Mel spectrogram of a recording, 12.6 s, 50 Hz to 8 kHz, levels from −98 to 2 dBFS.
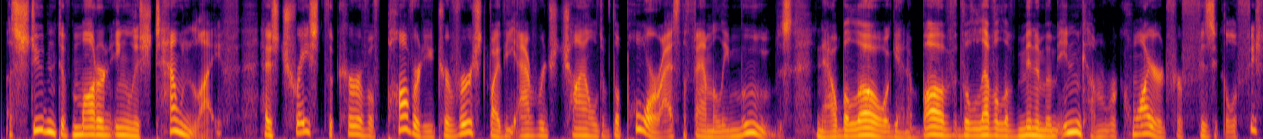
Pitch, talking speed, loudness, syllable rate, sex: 145 Hz, 180 wpm, -20 LUFS, 5.7 syllables/s, male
